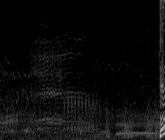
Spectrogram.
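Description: Sheep bleat in the video game Pentiment over a soft, tonal ambient bed, with wavering cries building toward a sudden loud bleat at the very end.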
